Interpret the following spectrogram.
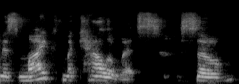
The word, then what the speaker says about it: Michalowicz: his name is mike michalowicz so mikkellowitz is kind of like michael with a oh wits at the end so if you want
